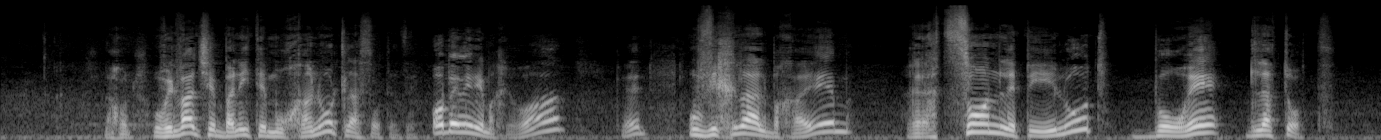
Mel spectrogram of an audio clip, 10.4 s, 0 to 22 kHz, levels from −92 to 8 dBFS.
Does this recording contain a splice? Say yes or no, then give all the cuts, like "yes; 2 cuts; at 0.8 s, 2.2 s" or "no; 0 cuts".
yes; 1 cut; at 5.1 s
